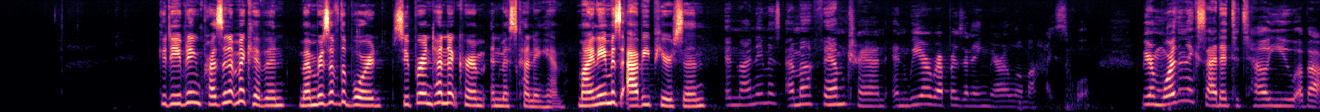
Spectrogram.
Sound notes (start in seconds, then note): none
